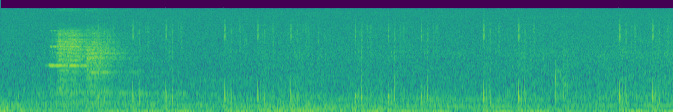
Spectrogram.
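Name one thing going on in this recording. Footsteps tread steadily on a hard street littered with debris.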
